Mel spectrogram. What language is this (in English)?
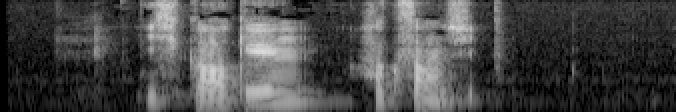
Japanese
